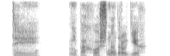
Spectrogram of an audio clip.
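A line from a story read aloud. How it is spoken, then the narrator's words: Whisper. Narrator (Russian): прошептала она позже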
